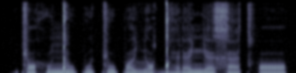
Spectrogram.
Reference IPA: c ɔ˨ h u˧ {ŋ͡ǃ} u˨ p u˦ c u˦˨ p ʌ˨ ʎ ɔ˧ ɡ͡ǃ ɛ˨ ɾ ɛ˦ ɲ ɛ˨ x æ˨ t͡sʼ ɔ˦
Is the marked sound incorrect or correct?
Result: correct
